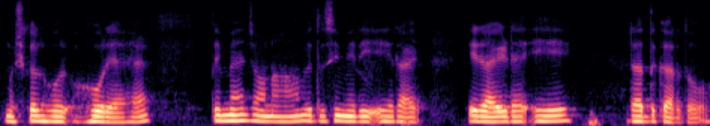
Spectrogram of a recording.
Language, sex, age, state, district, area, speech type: Punjabi, male, 18-30, Punjab, Mansa, rural, spontaneous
